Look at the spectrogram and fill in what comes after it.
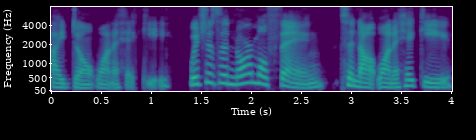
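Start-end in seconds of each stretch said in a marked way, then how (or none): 0.0-1.2 level, firm, flat, no-nonsense delivery. Retelling what a contestant said during a game: imitating a firm, flat statement. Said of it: "says very firmly and flatly".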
